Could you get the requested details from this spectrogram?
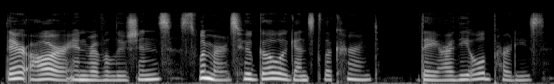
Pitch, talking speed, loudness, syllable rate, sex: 225 Hz, 160 wpm, -18 LUFS, 5.1 syllables/s, female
